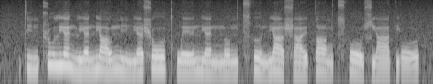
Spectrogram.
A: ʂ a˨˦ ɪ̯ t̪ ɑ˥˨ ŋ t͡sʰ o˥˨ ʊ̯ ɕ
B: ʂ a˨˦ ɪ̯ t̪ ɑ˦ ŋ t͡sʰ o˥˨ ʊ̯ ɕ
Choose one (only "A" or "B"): A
